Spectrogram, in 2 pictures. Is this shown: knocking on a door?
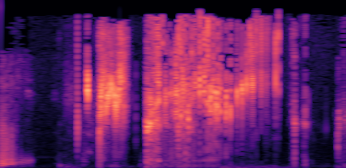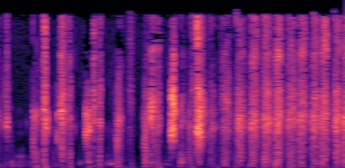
no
